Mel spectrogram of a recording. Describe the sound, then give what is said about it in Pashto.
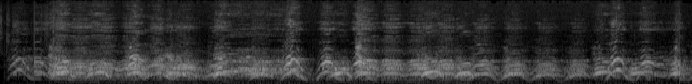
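Stray dogs in the streets of Kabul bark loudly and persistently, with many overlapping barks, yips and whimpering cries in an irregular, busy rhythm. “د کابل ښار ډیری لارې کوڅې د شپې لخوا د کوڅه ډبو سپو چیغو او کوکارو په سر اخیستې وي.”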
